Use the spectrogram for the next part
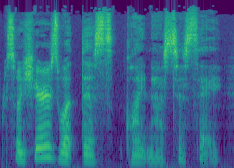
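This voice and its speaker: Woman podcast host, lowish voice with a touch of cold, dry close sound, reflective and rambling. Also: wildly swooping pitch, a little slow, dry recording. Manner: reflective, rambling with fillers and small laughs. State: recovering from a cold, voice a bit off. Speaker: podcast host and grief coach. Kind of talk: casual solo podcast talk.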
